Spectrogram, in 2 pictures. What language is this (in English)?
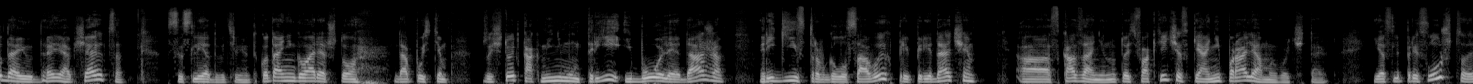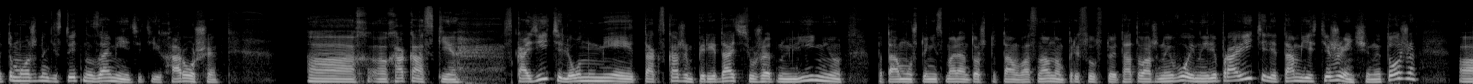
Russian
